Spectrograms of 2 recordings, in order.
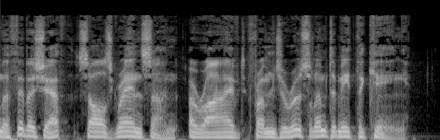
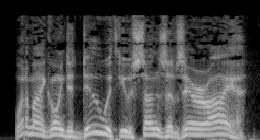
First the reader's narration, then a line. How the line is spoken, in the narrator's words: David exclaimed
